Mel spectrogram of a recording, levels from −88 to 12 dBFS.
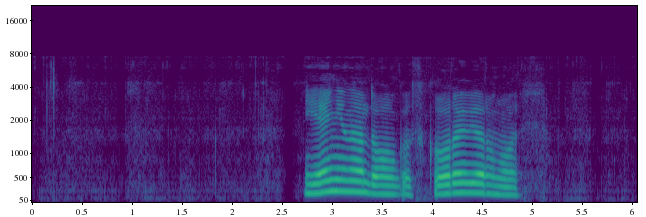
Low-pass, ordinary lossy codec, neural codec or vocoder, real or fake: none; none; codec, 16 kHz, 4.8 kbps, FACodec; fake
